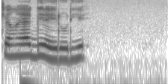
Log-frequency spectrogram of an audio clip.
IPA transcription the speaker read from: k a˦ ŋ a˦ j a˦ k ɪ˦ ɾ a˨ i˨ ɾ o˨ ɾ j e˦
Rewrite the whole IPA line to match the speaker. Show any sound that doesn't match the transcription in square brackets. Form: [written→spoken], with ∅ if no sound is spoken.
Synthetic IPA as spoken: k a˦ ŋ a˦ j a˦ [k→ɡ] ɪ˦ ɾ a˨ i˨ ɾ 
